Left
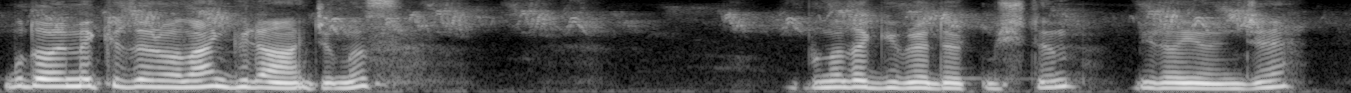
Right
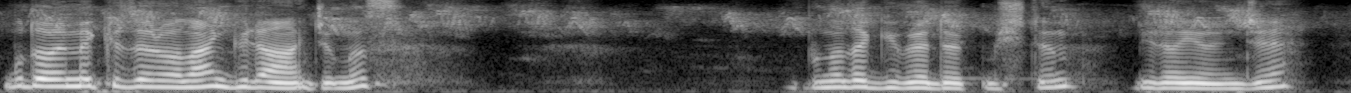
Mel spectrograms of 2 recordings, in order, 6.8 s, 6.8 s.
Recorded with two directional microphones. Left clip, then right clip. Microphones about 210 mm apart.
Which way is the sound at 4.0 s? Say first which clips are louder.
Right 1 dB; 5° left (ahead or behind).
